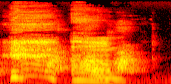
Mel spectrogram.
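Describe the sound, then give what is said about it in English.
A dog barks twice, each bark drawn out into a wavering, almost howling yowl, loud and clear with nothing else around it. “The dog also knows the voice from somewhere.”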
